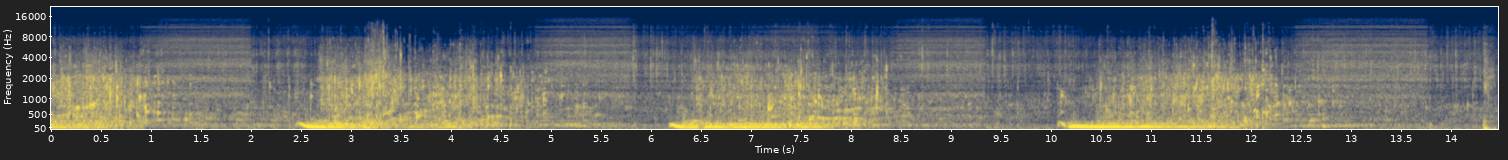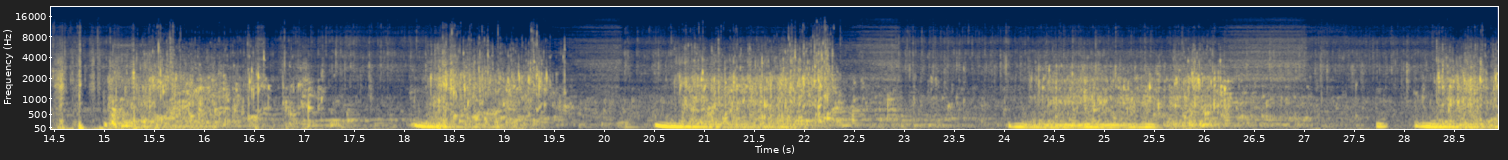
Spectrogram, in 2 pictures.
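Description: Scuba diver's exhaled air bubbling out of the regulator in regular bursts every few seconds, each a loud low gurgling rush that fades off, with quieter breathing between.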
